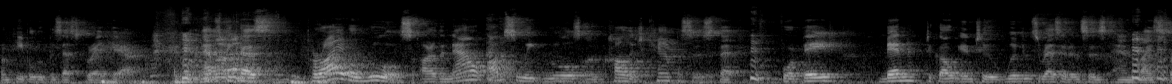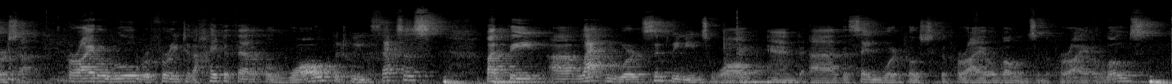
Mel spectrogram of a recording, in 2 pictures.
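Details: Adult male lecturer; normal speech.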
